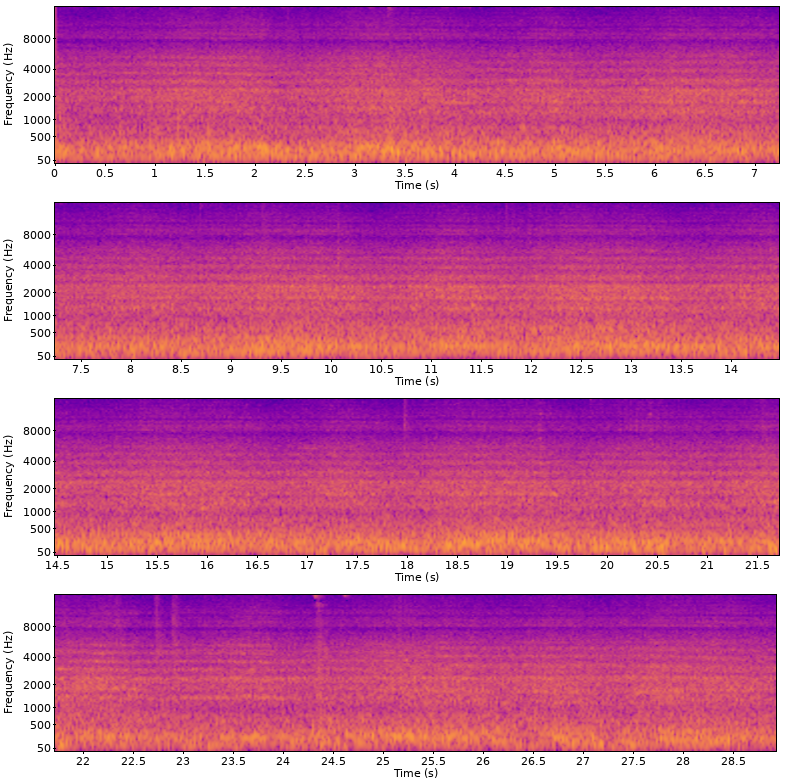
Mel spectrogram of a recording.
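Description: Loaded container freight wagons rolling past close by: a steady rumble of steel wheels on the rails that keeps up evenly as one flat wagon after another goes by.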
